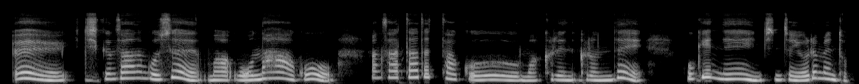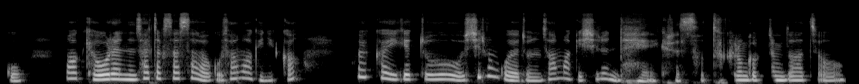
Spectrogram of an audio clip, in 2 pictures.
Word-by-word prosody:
예. 225 -9 +4 0.2
지금 195 +6 -1
사는 285 +1 0
곳은 230 - +3
막 200 0 +2
온화하고 225 - +2 0.3
항상 315 0 -2
따뜻하고 215 - +1
막 180 +1 -2
그래 205 -3 -1
그런데 200 - +1 0.4
거기는 250 - +2
진짜 210 0 +1
여름에는 235 +5 +2
덥고 165 -3 -7 0.4
막 275 -1 -1
겨울에는 230 -1 +5
살짝 275 +3 -2
쌀쌀하고 270 - -1
사막이니까. 240 -4 -6 0.6
그러니까 340 -5 -2
이게 230 -1 0
좀 230 -3 +1
싫은 345 - -1
거예요. 185 -4 +2
저는 170 0 -4
사막이 250 -2 -6
싫은데 210 -1 -2 0.4
그래서 165 +3 -5
또 - - -27 0.2
그런 200 -1 +1
걱정도 195 0 -1
하죠. 195 0 -4
220 Hz, 285 characters per minute, -23 LUFS, 195-270 Hz, 0.6 s, 겨울에는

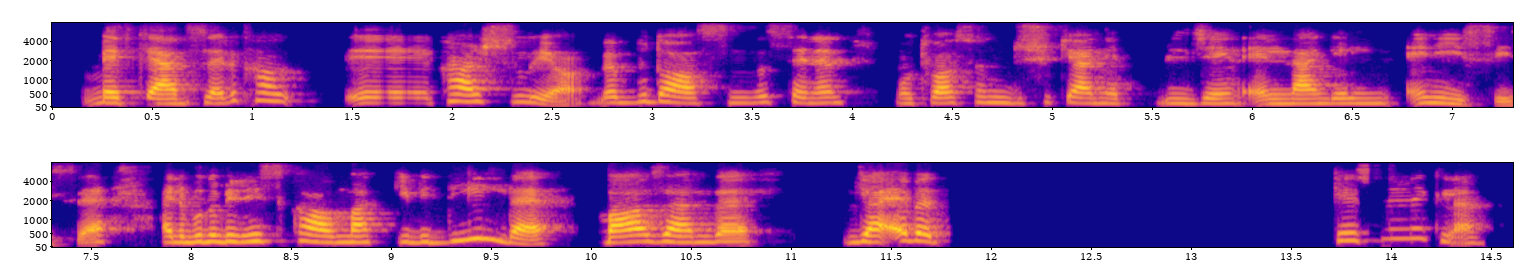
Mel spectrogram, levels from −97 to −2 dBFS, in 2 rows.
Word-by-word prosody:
beklentileri 180 0 +2
kal 265 -3 -4 0.3
eee, 185 -1 -5
karşılıyor." 230 -5 -1
Ve 195 +1 -5
bu 235 - -8
da 225 - +4
aslında 185 +1 -3
senin 190 -2 -4 0.3
motivasyonun 185 +3 -3
düşükken 180 0 -2
yapılabileceğin, 170 0 -7
elinden 165 +1 0
gelenin 175 0 -7
en 185 - -4
iyisi 155 -9 -7
ise, 120 0 -2 0.3
hani, 205 0 +2
bunu 230 0 +2
bir 235 - +2
risk 240 +2 -3
almak 210 -2 +4
gibi 215 -2 -6
değil 300 0 -1
de, 145 - +6 0.3
bazen 215 0 +6
de 120 0 +2 0.5
ya 220 +1 +5
evet 255 -3 +3 1.9
Kesinlikle. 325 +6 -7
195 Hz, 125 wpm, -21 LUFS, 175-230 Hz, 1.9 s, de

